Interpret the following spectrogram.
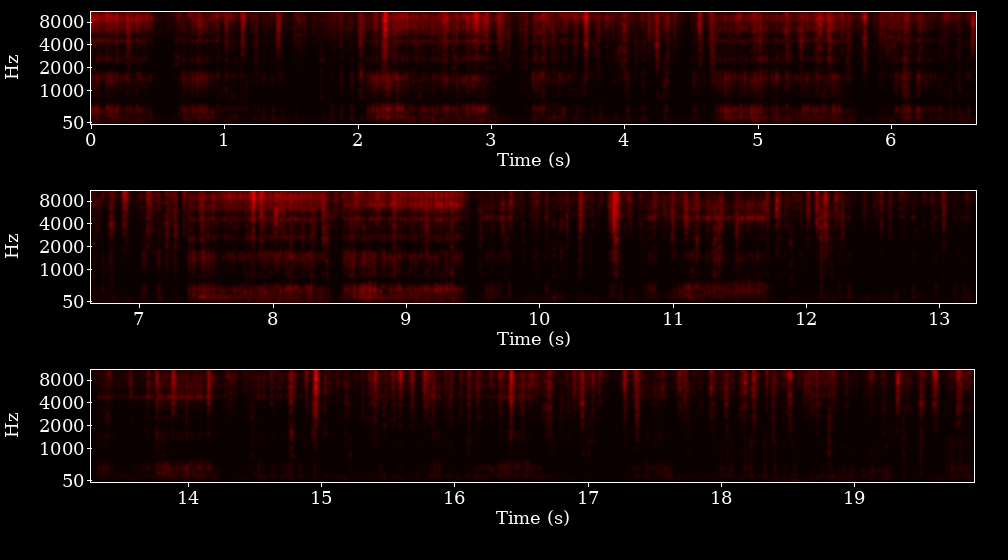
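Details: Domestic cat purring beside a crackling fireplace for sleep and relaxation: low rumbling purr in breath-paced pulses, each inhale and exhale swelling in turn, with sharp crackles and pops of burning fire throughout.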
